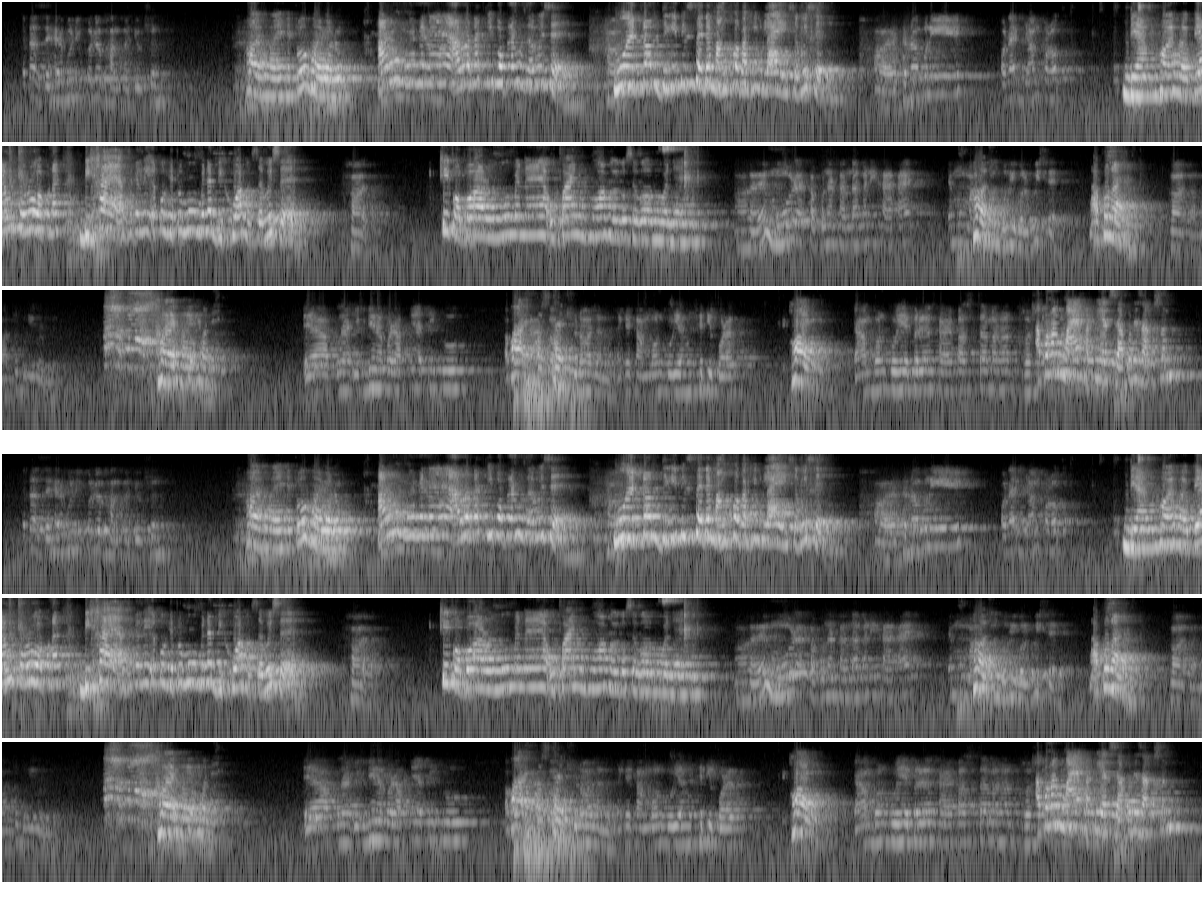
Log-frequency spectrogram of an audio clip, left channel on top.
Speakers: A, on the left (about 30°); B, in the centre.
A: এটা জেহেৰ বুলি ক'লেও ভাল হয়। দিয়কচোন
B: হয় হয় সেইটোও হয় বাৰু,
A: সেয়া
B: আৰু মোৰ
A: এতিয়া
B: মানে
A: মাতটো
B: আৰু এটা কি প্ৰব্লেম হৈ যাব বুছে,
A: হয়
B: মোৰ
A: কওক
B: একদম ডিঙি পিছ চাইডে মাংস বাঢ়ি ওলাই আহিছে, বুজিছে।
A: হয়, সেইটো আপুনি সদায় ব্যয়াম কৰক।
B: ব্যায়াম হয়, হয়। ব্যায়াম কৰোঁ। আপোনাৰ বিষায় আজিকালি আকৌ সেইটো মোৰ মানে বিষোৱা হৈছে, বুজিছে।
A: হয়
B: কি ক'ব আৰু মোৰ মানে উপায় নোহোৱা হৈ গৈছোঁ। গভলে
A: হয়, মোৰ এক আপোনাৰ ঠাণ্ডা পানী খাই খাই এ, মোৰ মাতটো
B: হয়
A: বহি গ'ল বুইছে। হয়,
B: আপোনাৰ
A: হয় মাতটো বহি গ'ল মোৰ।
B: <inaudible> হয়,
A: একদম
B: হয়, হয়।
A: এয়া আপোনাৰ একদিন আকৌ ৰাতি ৰাতিকো আপোনাৰ
B: হয়
A: গা
B: হয়
A: ধোৱা
B: হয়,
A: হৈছো নহয় জানো একে কাম বন কৰি আহো। এতি পৰা,
B: হয়।
A: কাম বন কৰি হেফেলে চাৰে পাঁচ চা মানত ঘ, চাৰে
B: আপোনাক
A: পাঁচটা
B: মায়ে
A: ছটাত
B: মাতি আছে আপুনি যাওকচোন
